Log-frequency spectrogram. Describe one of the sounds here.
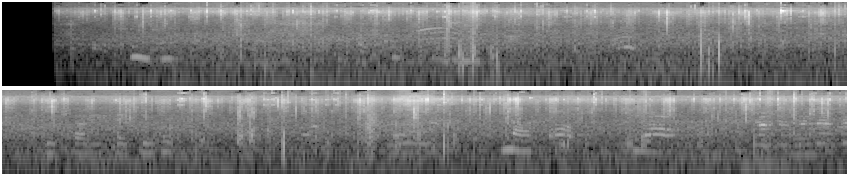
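A dog's tags jingle lightly as it walks.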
